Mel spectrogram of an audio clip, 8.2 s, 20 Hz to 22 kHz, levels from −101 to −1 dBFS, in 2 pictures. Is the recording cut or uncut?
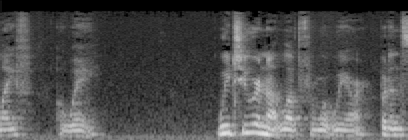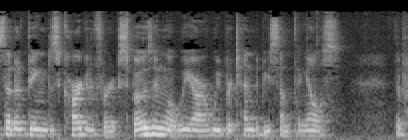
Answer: cut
